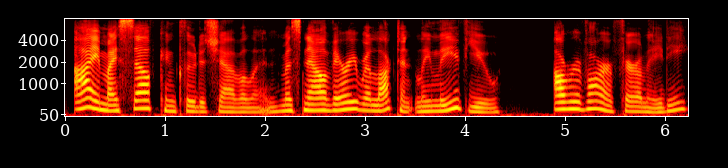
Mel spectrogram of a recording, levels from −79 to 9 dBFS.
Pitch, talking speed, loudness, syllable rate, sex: 180 Hz, 135 wpm, -18 LUFS, 4.7 syllables/s, female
